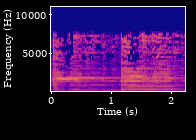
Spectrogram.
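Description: Two ringing metallic strikes on a bell hit with a stick, a farmer's defence for scaring elephants away from crops; each clang is bright and sustained, with the second following about a second after the first.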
